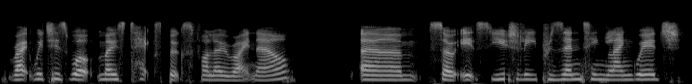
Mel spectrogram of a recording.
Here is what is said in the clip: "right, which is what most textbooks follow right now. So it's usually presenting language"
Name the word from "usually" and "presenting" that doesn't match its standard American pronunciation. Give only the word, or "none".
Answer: none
